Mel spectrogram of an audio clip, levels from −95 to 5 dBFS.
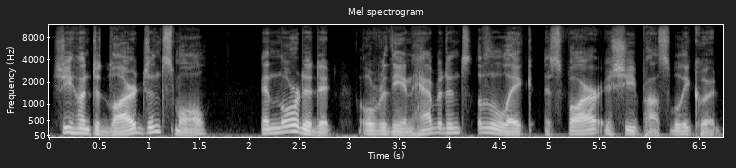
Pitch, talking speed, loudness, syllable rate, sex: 105 Hz, 180 wpm, -19 LUFS, 5.1 syllables/s, male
